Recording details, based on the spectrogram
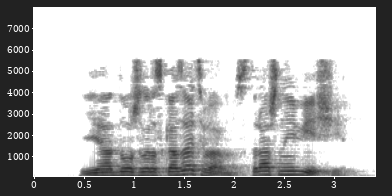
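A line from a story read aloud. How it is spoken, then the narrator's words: Plain. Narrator (Russian): наконец сказал он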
